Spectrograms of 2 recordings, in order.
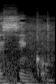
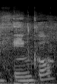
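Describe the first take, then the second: First: The first sound is a plain s. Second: The first sound is a lisped th. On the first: "but he'll say" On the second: "I'll say a lisp"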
